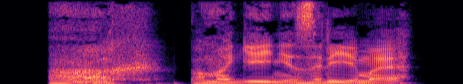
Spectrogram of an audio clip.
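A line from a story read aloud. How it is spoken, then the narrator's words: Groaned. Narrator (Russian): Простонал Филиппа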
